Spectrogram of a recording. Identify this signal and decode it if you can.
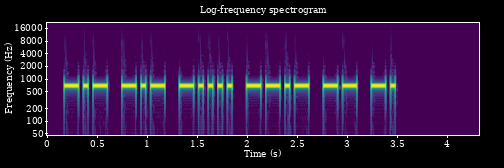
Morse code, heard as a keyed tone, about 25 wpm, 700 Hz. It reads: KK6QMN
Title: USA Callsign DE Callsign 25wpm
